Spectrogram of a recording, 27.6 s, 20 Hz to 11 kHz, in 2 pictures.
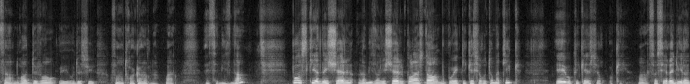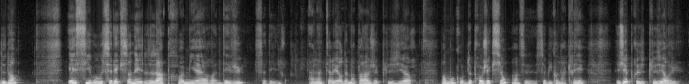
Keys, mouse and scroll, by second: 2.3 click, 3.5-3.9 scroll down 2, 4.4-5.2 right drag, 7.8 click, 9.5 click, 11.6 click, 12.9-13.2 scroll up 2, 13.5-14.7 scroll up 5, 15.2 scroll up 2, 16.5 right click, 17.3 click, 20.5 click, 21.9 click.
